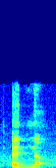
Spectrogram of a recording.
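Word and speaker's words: Edirne: it's written Edrine, but they pronounce it here like Edna, you know.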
